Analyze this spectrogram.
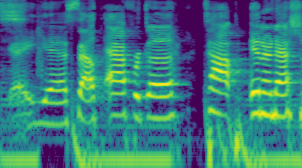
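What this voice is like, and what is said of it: Usual voice. Nothing is said of it.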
